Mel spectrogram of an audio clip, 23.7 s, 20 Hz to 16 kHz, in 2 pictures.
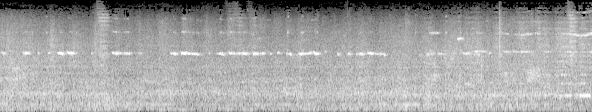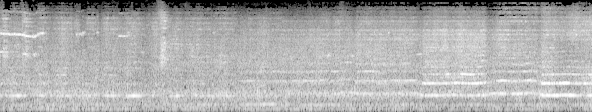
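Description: Loaded coal hopper cars rolling past, wheels clattering on the rails with steady, shifting wheel squeal: a high squeal through the first several seconds, a lower one coming in about 20 seconds in. The train is running downgrade under braking.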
